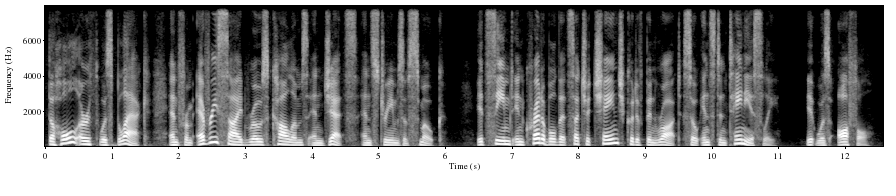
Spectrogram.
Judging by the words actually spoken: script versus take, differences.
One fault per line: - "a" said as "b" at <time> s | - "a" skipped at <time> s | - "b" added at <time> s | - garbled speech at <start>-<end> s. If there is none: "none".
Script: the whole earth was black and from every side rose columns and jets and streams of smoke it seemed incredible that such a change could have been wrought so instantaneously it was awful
none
